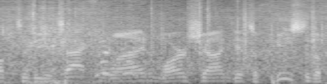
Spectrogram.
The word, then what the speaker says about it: Marchand: Chara has Marchand straight ahead. Marchand, excuse me. That is how he wants it pronounced.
